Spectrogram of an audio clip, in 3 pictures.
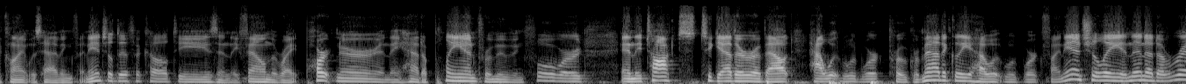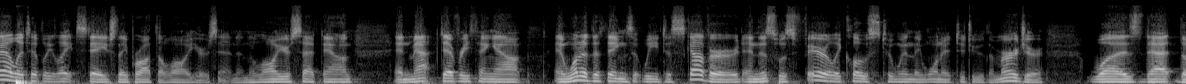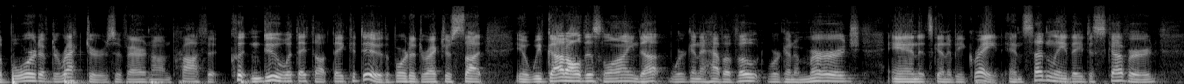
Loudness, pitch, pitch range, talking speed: -22 LUFS, 125 Hz, 115-145 Hz, 215 wpm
